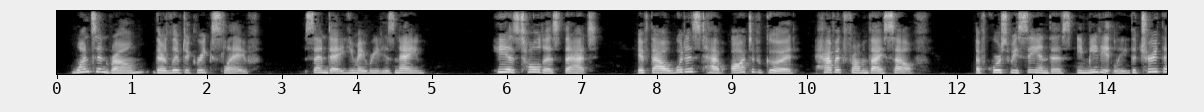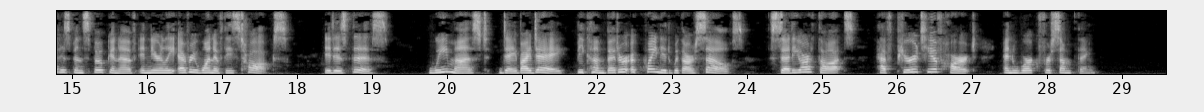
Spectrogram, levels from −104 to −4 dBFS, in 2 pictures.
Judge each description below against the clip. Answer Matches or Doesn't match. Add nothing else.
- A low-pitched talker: Doesn't match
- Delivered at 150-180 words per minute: Matches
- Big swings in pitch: Doesn't match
